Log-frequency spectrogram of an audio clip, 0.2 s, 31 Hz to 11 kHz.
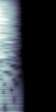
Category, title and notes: Instrument samples > Percussion
8 bit-Noise Snare Stick3
8-bit, FX, game, percussion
